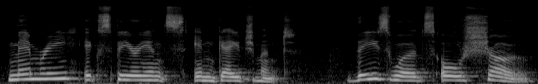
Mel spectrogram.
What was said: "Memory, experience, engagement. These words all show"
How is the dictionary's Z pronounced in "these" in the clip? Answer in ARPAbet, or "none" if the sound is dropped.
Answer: Z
